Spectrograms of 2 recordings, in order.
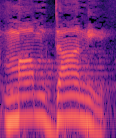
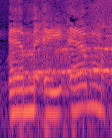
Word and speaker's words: Mamdani: And furthermore, the name is Mamdani. Mamdani. You should learn how to say it because we got to get it right.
